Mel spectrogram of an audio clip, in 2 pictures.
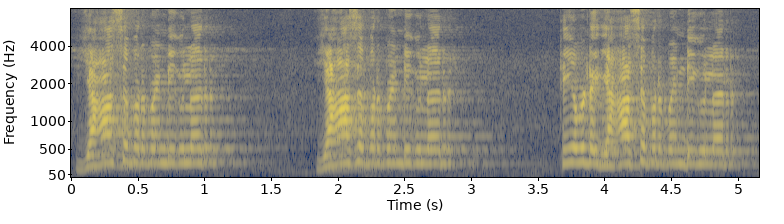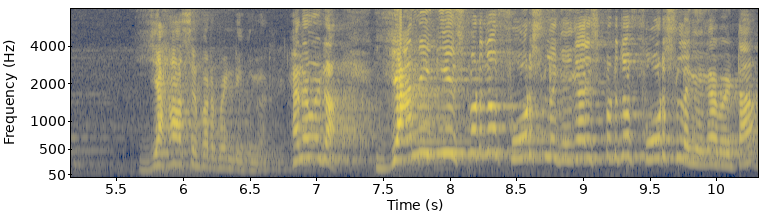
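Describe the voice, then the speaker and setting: High, playful male teacher lecturing in an echoey classroom, chatty and repetitive. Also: animated, a little fast, sharp tone. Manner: acts out dialogues with students. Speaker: physics teacher. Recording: echoey room with long reverb.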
